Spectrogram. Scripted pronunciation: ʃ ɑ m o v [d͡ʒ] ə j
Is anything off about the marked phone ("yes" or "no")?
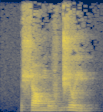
no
